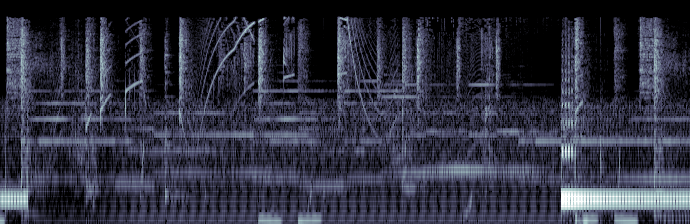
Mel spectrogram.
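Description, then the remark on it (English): A telephone line ringing, with a loud steady ring tone at the start and again near the end, separated by a stretch of crackly line noise and faint clicks. “Oh, wait, I heard something. Oh, it's ringing.”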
